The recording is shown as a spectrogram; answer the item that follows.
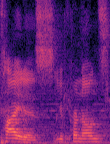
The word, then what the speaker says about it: Tidus: You pronounce it Titus. You spell it Tidus.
